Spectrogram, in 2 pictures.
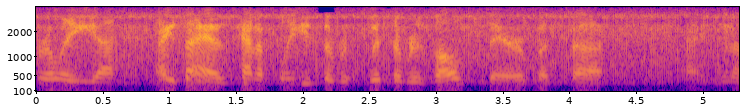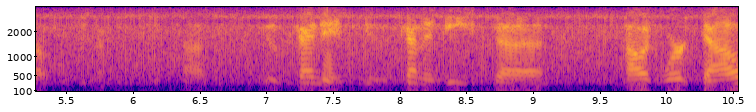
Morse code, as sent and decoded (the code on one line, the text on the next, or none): none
